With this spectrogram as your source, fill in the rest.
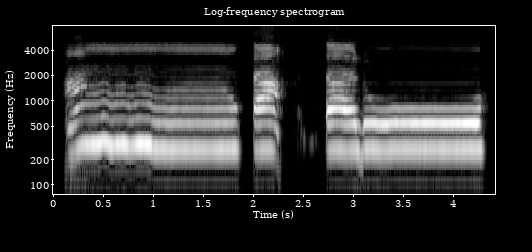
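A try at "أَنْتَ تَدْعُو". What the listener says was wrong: Jangan dahanya. Anta tadu. Jangan anta taduh. Anta tadu. Ayo, jangan dahanya.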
